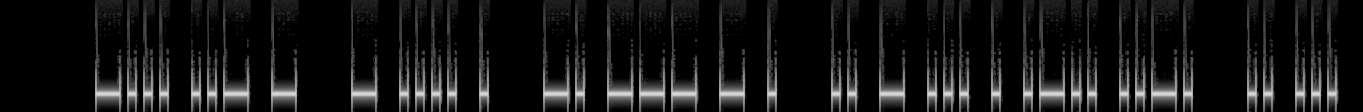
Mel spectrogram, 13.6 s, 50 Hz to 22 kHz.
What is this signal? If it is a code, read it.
Morse code, heard as a keyed tone, about 15 wpm, 700 Hz. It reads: BUT THE NOTE ITSELF IS
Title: Sentences from Top 800 Words 15wpm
